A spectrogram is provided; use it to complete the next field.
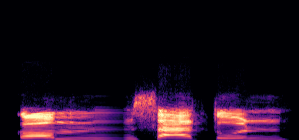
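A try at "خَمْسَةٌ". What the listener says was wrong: Saya dengernya kayak orang Jawa komsatun ya. Orang Jawa kho itu jadi ko. Ko jadi ho, go jadi ho, goiril jadi hoiril gitu ya. Khamsatun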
